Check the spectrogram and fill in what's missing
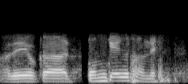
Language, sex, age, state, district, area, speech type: Telugu, male, 18-30, Telangana, Ranga Reddy, urban, conversation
